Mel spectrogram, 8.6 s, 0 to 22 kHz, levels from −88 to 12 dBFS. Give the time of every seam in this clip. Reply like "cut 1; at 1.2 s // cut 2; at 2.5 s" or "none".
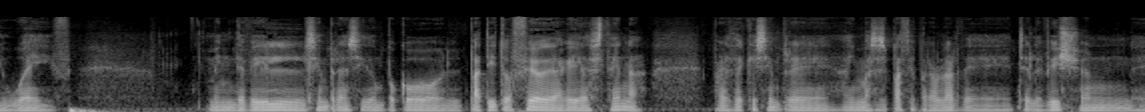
none

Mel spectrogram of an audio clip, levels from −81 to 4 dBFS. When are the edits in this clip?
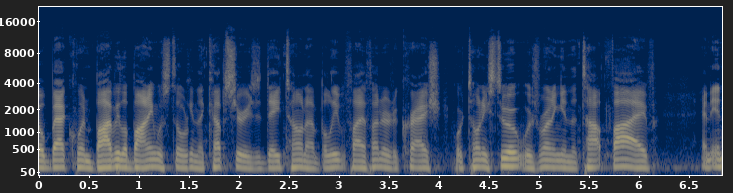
cut 1; at 1.5 s // cut 2; at 3.1 s // cut 3; at 4.1 s

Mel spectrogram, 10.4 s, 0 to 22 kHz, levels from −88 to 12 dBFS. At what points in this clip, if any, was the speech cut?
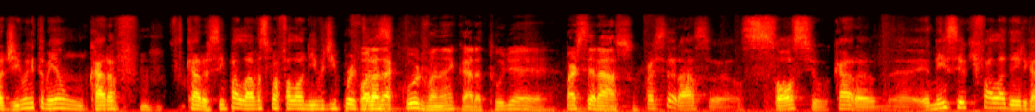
none

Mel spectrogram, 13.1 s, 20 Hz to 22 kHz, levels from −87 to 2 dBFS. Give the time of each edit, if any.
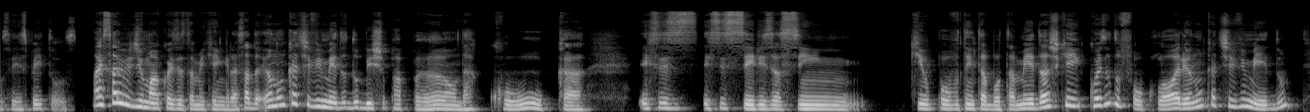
none

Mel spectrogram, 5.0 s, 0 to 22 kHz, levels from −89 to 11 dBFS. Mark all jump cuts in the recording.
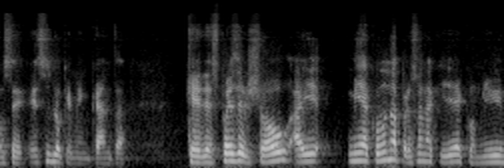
none

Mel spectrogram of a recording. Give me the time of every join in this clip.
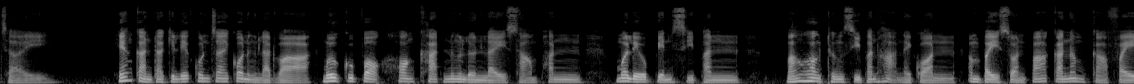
cut 1; at 3.2 s // cut 2; at 9.6 s

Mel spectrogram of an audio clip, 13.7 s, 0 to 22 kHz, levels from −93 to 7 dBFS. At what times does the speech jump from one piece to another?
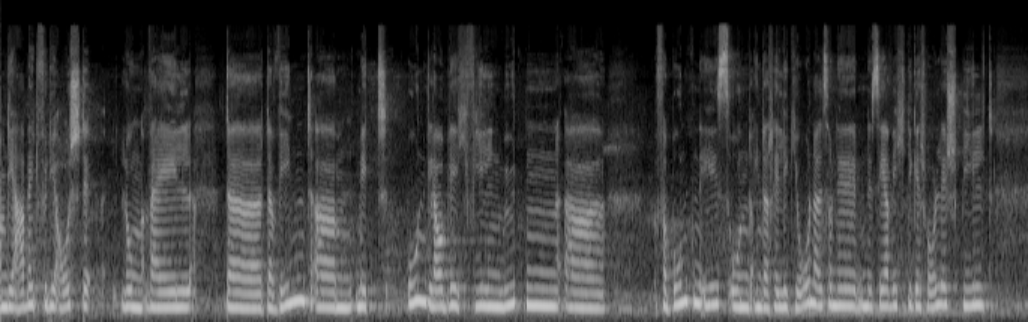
cut 1; at 1.9 s // cut 2; at 10.0 s

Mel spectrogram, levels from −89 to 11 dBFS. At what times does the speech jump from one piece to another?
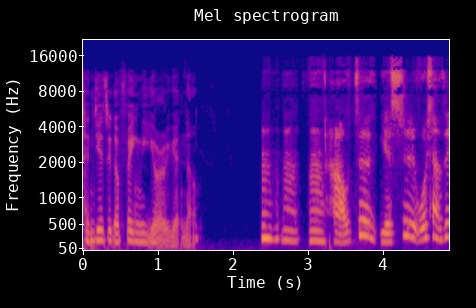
none

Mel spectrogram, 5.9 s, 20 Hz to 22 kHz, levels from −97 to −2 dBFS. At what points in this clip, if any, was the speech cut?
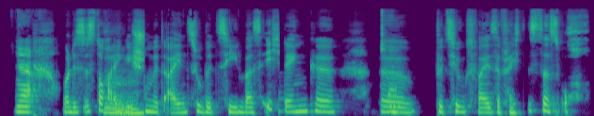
cut 1; at 1.4 s // cut 2; at 2.8 s

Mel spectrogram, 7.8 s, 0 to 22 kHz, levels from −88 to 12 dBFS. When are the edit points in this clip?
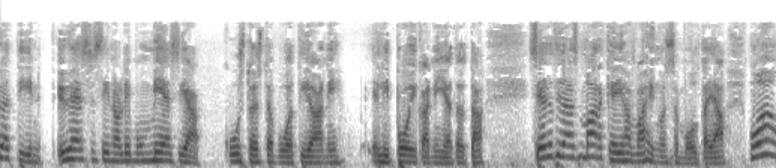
cut 1; at 5.5 s

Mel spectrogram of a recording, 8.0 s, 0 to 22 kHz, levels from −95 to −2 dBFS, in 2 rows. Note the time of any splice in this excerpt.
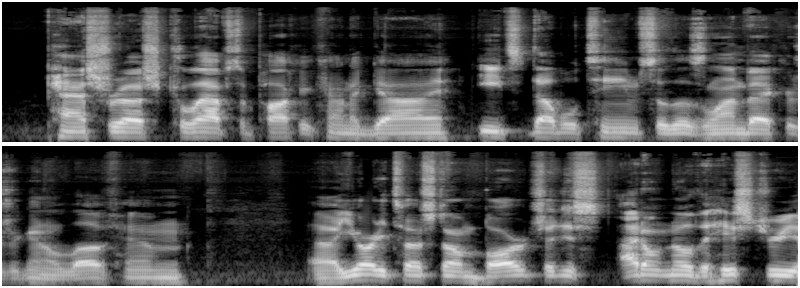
cut 1; at 2.3 s

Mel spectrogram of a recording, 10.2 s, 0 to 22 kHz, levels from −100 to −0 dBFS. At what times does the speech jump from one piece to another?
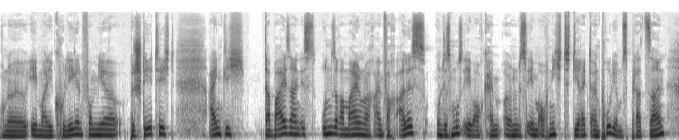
cut 1; at 7.2 s // cut 2; at 7.9 s

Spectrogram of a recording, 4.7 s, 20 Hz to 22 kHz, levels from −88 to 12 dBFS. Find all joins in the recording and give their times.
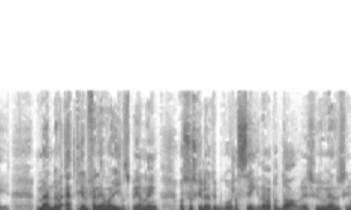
cut 1; at 1.6 s // cut 2; at 3.1 s // cut 3; at 3.6 s

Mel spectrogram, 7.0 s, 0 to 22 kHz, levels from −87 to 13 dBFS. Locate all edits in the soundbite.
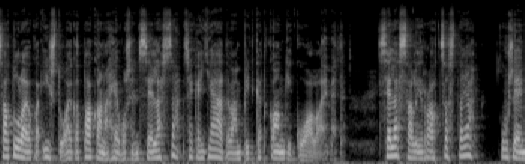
none

